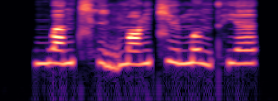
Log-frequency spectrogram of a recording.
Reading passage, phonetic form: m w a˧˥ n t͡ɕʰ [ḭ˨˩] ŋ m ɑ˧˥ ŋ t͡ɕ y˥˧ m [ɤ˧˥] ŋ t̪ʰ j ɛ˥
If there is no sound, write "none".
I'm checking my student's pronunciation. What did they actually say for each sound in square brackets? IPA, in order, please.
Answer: ḭ˨˩, ɤ˥˩

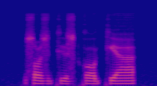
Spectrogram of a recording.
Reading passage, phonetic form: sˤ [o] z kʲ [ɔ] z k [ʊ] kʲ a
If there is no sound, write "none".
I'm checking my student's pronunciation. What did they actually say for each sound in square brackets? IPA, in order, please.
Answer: o, o, ɔ

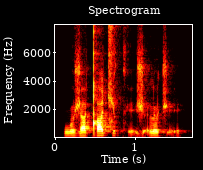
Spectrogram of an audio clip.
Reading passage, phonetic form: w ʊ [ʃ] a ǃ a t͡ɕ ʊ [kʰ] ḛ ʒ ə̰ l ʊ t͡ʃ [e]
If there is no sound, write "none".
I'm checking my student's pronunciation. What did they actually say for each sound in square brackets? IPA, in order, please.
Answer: ʒ, kʰ, ḛ

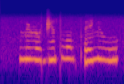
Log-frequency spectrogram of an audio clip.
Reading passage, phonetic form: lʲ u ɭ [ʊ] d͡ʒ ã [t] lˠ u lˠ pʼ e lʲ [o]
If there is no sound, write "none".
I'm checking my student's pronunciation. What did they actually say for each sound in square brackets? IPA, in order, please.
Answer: ʊ, t, u

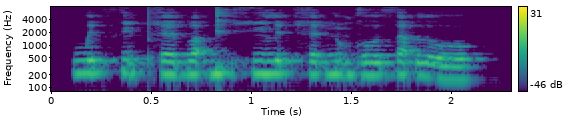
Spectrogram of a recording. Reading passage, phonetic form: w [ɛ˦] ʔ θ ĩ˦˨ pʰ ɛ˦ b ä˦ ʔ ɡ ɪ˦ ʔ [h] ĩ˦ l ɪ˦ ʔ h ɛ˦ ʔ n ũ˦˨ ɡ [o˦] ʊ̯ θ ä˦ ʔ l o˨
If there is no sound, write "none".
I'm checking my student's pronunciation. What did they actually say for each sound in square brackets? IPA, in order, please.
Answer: ɪ˦, h, o˦

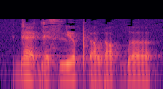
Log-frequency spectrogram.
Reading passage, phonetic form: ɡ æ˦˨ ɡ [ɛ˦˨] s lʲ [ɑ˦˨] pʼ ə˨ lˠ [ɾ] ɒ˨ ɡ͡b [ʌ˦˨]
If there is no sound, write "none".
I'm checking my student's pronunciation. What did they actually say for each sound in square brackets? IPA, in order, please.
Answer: ɛ˦˨, ʌ˦˨, ɾ, ʌ˦˨

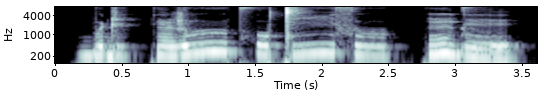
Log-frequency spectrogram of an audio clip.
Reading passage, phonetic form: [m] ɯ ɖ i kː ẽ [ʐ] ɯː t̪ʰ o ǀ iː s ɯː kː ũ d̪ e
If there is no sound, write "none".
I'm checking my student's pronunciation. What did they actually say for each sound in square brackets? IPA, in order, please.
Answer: b, ʐ

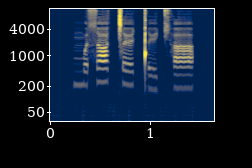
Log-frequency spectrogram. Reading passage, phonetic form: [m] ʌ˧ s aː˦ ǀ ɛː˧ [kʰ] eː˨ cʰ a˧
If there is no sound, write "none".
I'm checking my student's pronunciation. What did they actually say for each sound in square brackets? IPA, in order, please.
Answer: m, ǃ

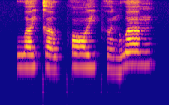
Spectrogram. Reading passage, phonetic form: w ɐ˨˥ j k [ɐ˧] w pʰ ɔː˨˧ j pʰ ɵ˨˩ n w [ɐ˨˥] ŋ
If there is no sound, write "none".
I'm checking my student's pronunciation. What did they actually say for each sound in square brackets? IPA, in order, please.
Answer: ɐ˨˩, ɐ˥

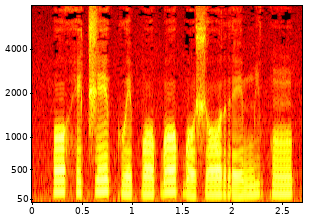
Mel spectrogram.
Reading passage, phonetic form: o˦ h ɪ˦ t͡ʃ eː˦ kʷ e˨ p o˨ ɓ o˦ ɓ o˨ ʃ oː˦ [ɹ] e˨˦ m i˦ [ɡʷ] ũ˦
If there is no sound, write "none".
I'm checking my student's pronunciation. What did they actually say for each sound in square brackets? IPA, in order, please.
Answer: r, kʷ

